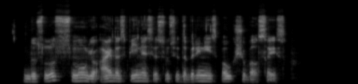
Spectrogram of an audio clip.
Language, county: Lithuanian, Vilnius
